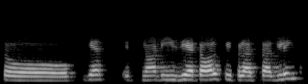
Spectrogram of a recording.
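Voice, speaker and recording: Earnest yoga teacher on a tinny call. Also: female voice, mid-range voice, fairly even intonation, normal speed, no echo. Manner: earnest, many fillers and restarts. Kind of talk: webinar talk and Q&A. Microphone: video call. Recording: tinny phone-like call audio.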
